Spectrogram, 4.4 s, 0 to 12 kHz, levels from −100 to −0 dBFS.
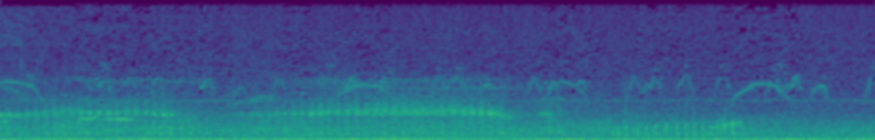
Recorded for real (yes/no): yes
